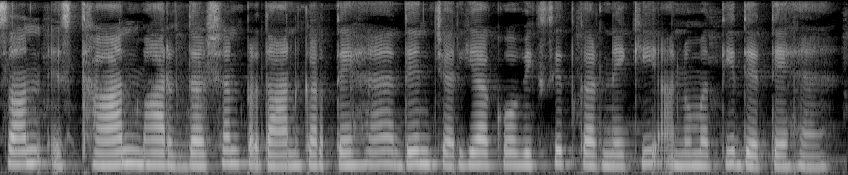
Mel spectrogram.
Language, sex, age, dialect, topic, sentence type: Hindi, female, 56-60, Hindustani Malvi Khadi Boli, banking, statement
